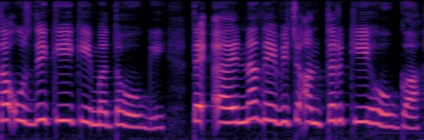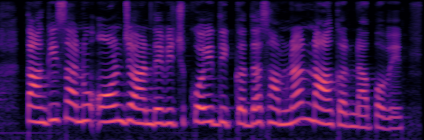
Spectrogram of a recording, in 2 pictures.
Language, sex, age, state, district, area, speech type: Punjabi, female, 18-30, Punjab, Patiala, rural, spontaneous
